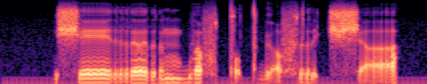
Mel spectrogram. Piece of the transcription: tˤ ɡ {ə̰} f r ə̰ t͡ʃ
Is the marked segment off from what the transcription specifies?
no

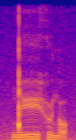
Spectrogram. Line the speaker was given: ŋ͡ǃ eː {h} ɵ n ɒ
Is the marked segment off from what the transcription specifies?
no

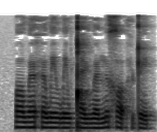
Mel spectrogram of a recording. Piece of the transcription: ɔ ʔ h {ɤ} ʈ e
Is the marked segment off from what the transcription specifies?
yes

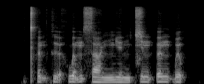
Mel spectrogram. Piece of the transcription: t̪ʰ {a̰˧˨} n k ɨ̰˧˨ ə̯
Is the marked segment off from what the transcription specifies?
yes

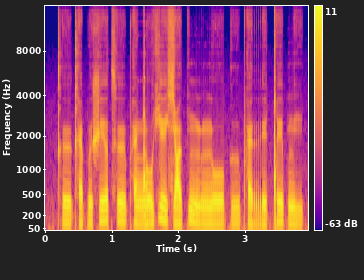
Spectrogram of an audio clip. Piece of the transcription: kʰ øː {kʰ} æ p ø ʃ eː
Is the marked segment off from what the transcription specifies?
no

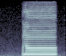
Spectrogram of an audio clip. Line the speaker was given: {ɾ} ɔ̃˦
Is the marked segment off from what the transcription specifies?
no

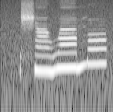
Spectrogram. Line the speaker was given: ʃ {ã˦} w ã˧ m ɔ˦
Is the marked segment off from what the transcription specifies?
yes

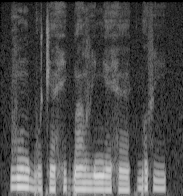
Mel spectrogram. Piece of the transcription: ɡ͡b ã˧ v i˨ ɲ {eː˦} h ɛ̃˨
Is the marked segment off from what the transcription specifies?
yes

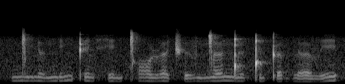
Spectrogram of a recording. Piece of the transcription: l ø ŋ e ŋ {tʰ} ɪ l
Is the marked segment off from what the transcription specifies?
yes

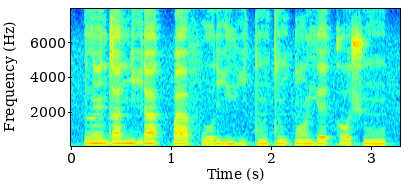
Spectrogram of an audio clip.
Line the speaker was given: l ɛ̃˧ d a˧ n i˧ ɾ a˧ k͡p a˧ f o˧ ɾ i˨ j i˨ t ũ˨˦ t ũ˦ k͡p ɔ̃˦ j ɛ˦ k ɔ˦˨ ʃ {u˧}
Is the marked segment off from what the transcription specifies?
yes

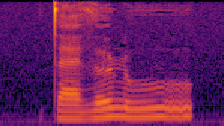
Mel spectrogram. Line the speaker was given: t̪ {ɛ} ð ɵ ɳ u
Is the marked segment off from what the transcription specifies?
yes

